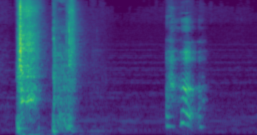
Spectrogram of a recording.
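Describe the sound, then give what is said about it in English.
Two sharp coughs in quick succession, then after a brief pause a rougher, voiced throat clearing in two short bursts. “Cough button.”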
